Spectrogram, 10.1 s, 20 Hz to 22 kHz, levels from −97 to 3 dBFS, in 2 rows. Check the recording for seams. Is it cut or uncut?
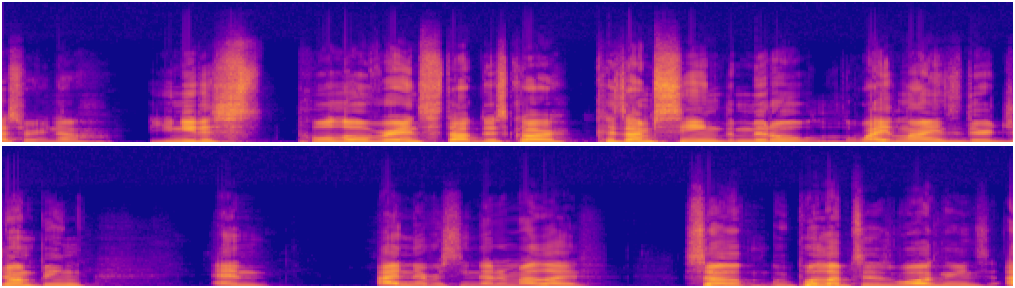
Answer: uncut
